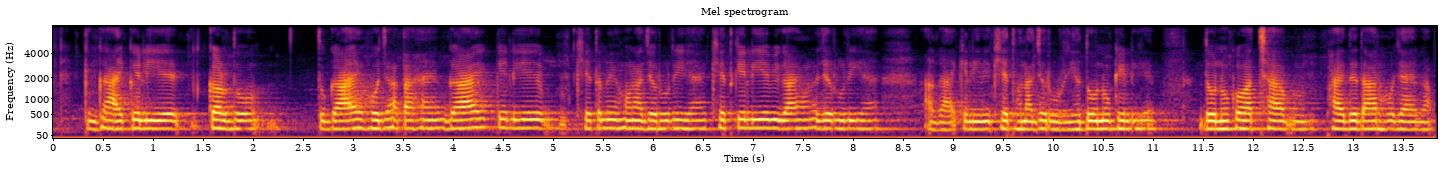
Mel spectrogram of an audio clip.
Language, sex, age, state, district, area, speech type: Hindi, female, 30-45, Bihar, Samastipur, rural, spontaneous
